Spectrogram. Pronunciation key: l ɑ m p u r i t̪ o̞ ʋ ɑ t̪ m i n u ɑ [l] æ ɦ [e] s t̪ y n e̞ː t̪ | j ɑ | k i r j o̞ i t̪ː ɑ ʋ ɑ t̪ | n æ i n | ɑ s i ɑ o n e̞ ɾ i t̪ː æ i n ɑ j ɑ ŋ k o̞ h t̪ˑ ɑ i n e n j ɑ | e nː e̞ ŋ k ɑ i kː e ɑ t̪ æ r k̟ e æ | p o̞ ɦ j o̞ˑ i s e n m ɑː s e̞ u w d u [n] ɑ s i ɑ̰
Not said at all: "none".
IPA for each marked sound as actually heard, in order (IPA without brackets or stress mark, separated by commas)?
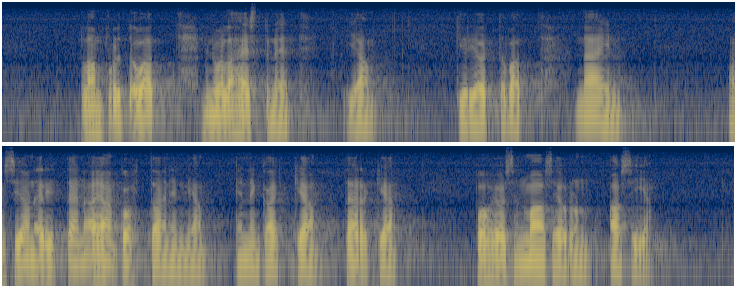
l, e, n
